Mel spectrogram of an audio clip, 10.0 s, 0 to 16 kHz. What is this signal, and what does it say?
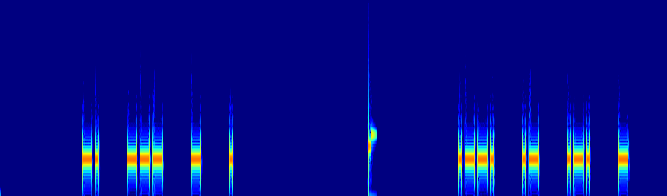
Morse code, heard as a keyed tone, about 25 wpm, spaced as for 14 wpm, 700 Hz. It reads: NOTE PART
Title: 3x Character Spacing - Top 500 Words - 25wpm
